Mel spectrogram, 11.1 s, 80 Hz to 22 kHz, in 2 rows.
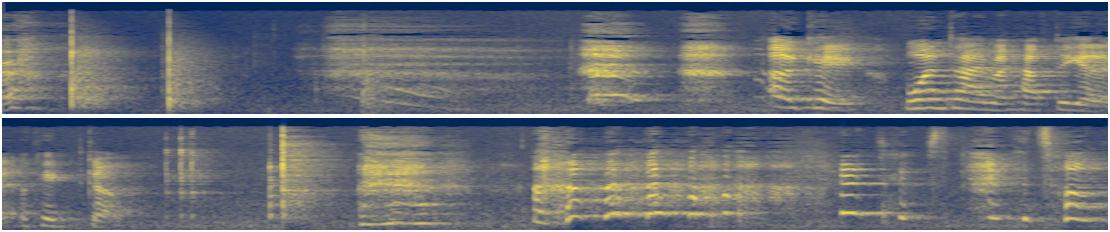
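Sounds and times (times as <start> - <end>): woman laughing breathily: 1.6 - 3.8, 7.3 - 10.7.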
